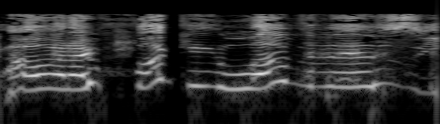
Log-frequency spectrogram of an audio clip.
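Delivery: tearful fan overwhelmed by joy, high pitched. Retold or imitated. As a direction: choke up with happiness. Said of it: "I was like".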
